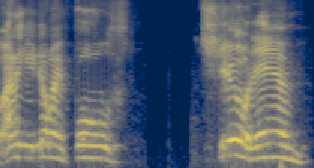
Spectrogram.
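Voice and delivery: high-pitched goblin scolding, rising to a shout; angry goblin boss. Acted. Goblin boss ordering the wolves about, angry yelling. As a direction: berate the underlings, high and loud. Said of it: "he starts pointing at the wolves".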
